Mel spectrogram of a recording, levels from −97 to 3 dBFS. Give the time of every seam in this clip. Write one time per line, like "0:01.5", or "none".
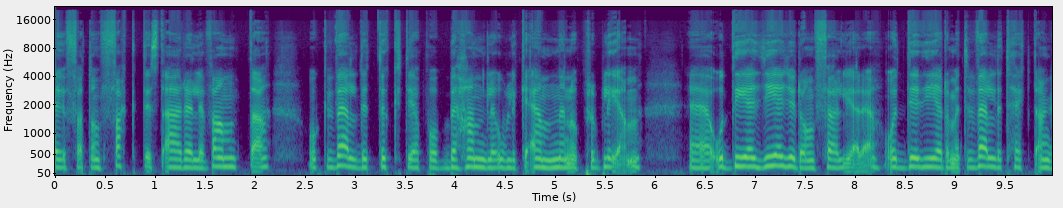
none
